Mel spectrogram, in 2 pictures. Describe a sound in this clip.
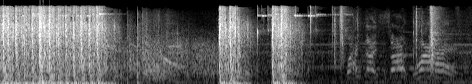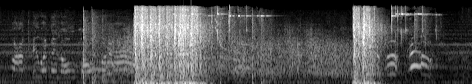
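A rifle fires loud bursts of gunshots.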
